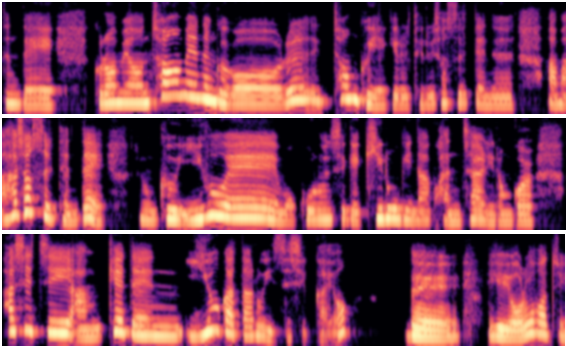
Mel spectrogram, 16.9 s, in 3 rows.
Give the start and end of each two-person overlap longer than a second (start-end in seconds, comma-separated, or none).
none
